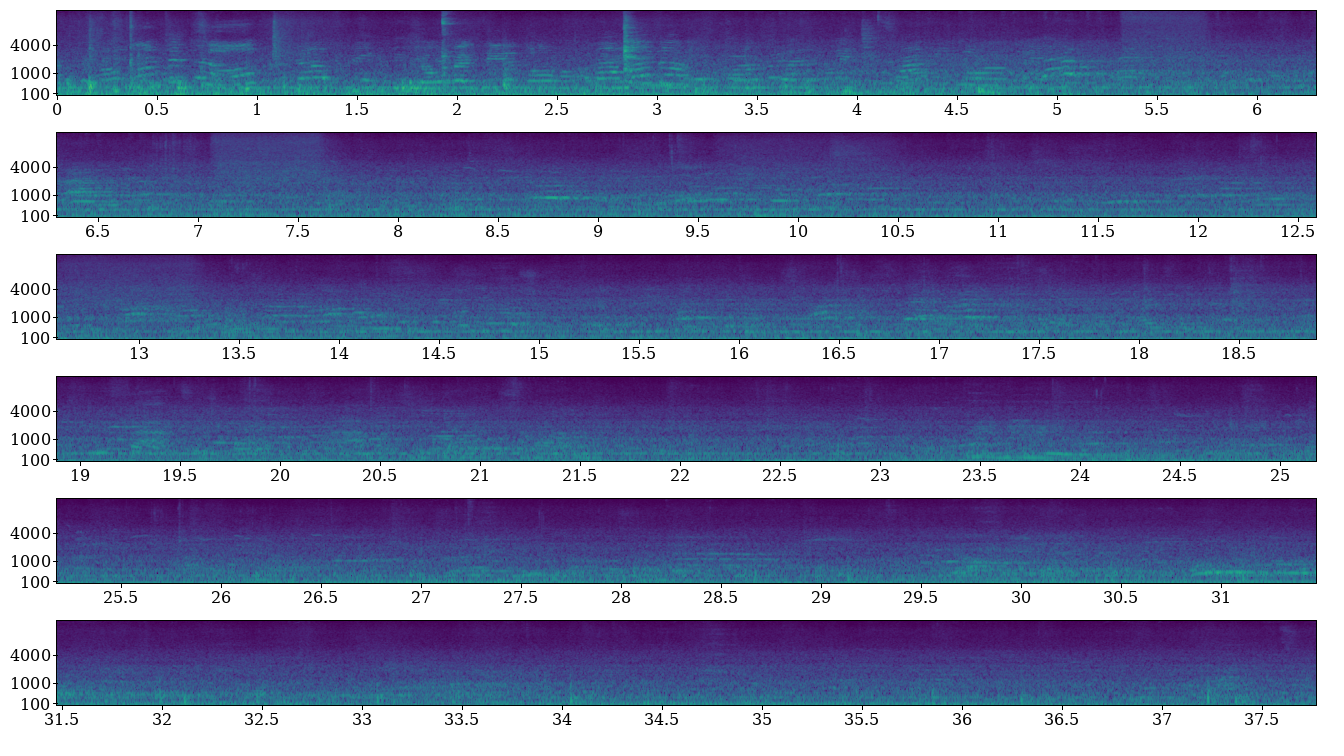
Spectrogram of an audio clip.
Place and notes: Postauto nach Dornach für die Weiterfahrt ins Laufental und ins Oberbaselbiet
Postauto nach Dornach, Wandersocken und Familien, Geplauder, viele Rucksäcke und Wurst für die Feuerstellen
